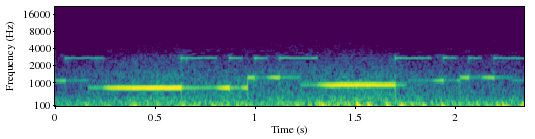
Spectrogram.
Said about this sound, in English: There's the ones that transmit five, in Morse.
